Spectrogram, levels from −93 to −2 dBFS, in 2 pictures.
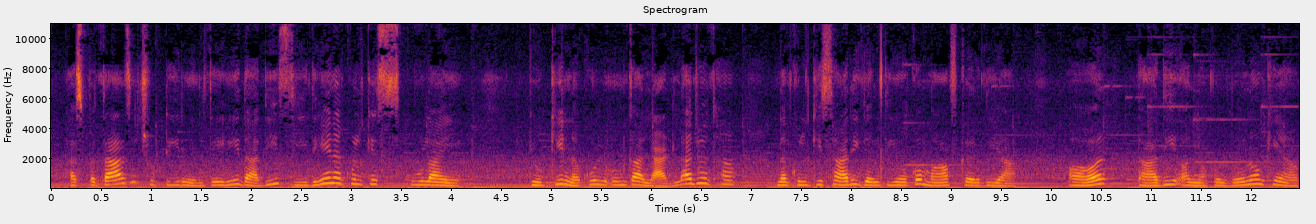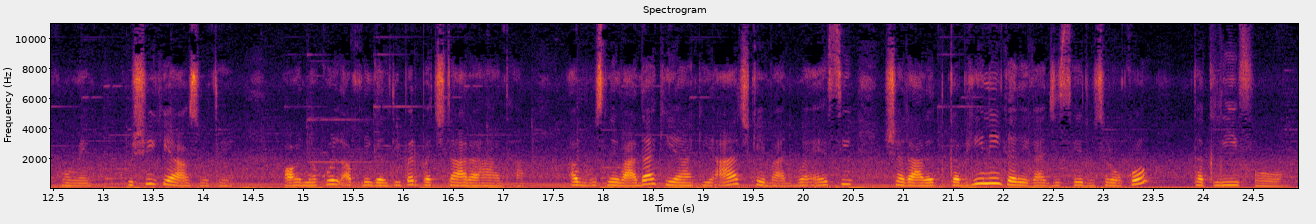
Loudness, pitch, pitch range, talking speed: -25 LUFS, 210 Hz, 195-245 Hz, 155 wpm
